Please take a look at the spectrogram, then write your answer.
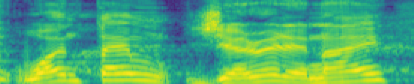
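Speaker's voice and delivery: usual speaking voice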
